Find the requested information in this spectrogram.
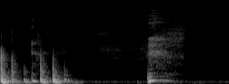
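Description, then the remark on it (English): A quick, frantic burst of knocks on a door, four or five hits in rapid succession, followed after a short pause by one more heavy thump, fairly muffled and moderately quiet. “So this guy leaves around 3, and I'm about to lay down, and I hear like a fucking frantic knock on the door. Just like super quick.”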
